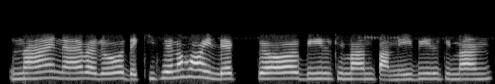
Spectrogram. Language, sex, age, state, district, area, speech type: Assamese, female, 18-30, Assam, Golaghat, rural, conversation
